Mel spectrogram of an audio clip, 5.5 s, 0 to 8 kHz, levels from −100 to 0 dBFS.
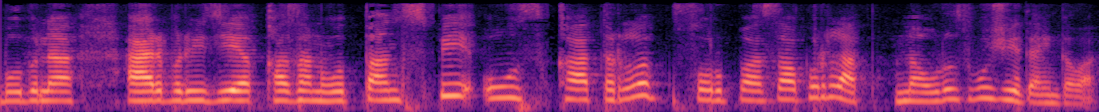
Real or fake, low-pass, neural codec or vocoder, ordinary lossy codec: fake; 7.2 kHz; codec, 24 kHz, 0.9 kbps, WavTokenizer, medium speech release version 1; AAC, 32 kbps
